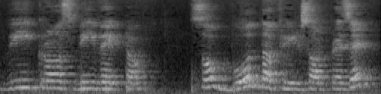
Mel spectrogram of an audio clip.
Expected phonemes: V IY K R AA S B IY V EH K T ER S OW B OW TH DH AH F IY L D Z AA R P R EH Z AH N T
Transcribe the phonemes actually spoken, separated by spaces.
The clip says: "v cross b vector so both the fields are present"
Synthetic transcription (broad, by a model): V IY K R AA S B IY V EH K T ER S OW B OW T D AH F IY D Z AA R P R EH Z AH N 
